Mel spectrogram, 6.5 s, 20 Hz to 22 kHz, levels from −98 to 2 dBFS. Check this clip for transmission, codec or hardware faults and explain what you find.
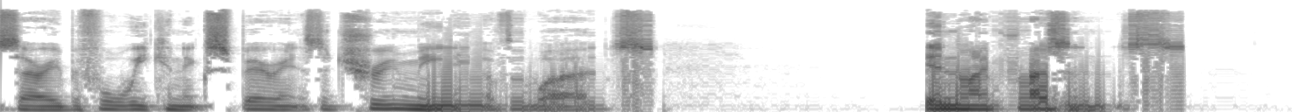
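One fault is present: robotic sound from repeated short buffers, from 2.13 s, right after "can experience the true", to the end of the clip. The likely cause is new audio arriving too slowly, so the playback side kept re-sending its last fragment, about 7.5 ms long, while real audio was dropped. Roughly half of what plays is repetition. The constant fragment length imposes a fixed 134 Hz pitch, turning the speech into a rigid metallic buzz that only loosely tracks the words.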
